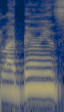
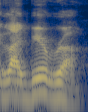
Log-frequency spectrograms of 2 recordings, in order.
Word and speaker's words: Liberia: beautiful country of Liberia did I say that like uh Elvis like liberians say Liberia they say Libera they pronounce it right yeah Liber and they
